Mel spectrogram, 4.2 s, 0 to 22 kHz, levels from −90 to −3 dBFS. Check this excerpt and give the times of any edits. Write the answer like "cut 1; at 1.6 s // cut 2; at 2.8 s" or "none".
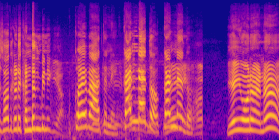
cut 1; at 3.1 s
